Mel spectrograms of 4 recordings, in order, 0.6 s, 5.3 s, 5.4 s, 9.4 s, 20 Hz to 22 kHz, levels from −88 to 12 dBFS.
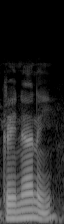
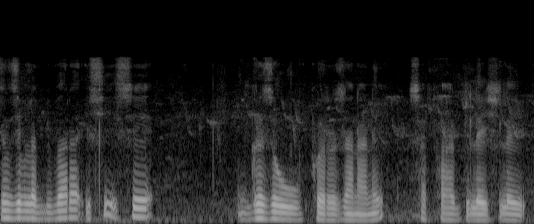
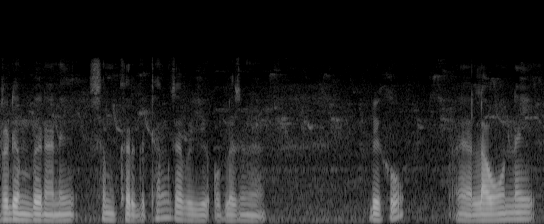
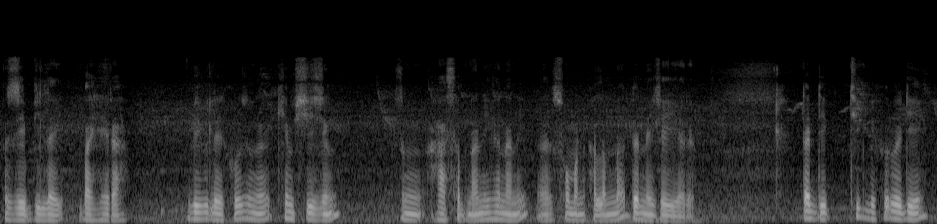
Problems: constant background noise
